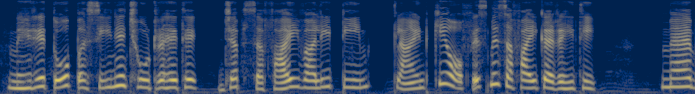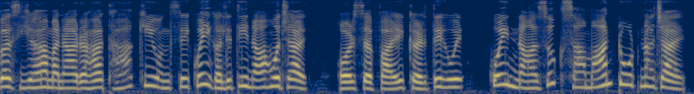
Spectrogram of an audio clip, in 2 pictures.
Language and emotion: Hindi, fearful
